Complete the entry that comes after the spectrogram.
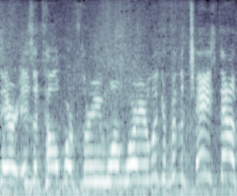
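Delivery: fast, high, excited esports commentary; live play-by-play. Real, not acted. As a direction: call the fight at full speed.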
